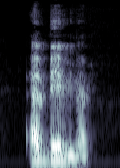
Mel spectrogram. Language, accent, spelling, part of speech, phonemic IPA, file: French, Canada, abiment, verb, /a.bim/, LL-Q150 (fra)-abiment.wav
- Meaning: third-person plural present indicative/subjunctive of abimer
